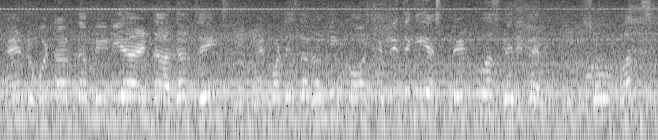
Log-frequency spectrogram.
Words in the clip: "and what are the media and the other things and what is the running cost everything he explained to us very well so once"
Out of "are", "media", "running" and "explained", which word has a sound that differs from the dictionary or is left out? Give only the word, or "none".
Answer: explained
